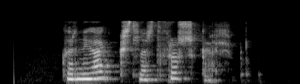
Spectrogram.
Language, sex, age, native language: Icelandic, female, 40-49, Icelandic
